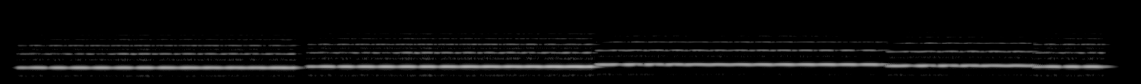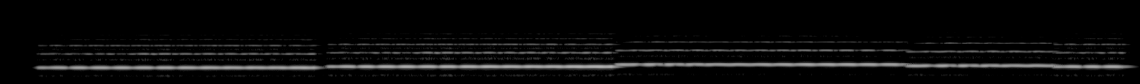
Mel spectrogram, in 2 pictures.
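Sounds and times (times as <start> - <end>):
flute: 0.1 - 11.2, 11.8 - 22.8.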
